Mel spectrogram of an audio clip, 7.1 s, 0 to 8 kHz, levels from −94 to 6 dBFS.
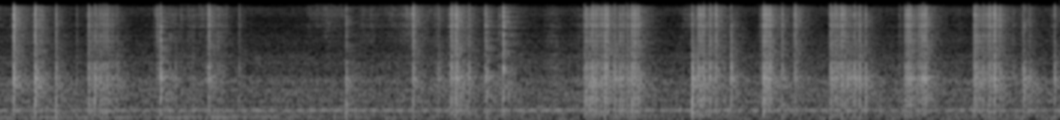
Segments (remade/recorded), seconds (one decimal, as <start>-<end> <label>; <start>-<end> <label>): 0.0-7.1 recorded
